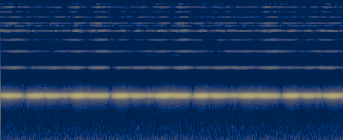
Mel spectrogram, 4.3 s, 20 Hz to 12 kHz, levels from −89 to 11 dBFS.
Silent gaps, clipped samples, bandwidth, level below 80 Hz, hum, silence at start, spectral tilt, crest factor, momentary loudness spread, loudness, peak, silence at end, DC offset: none; under 0.1%; 10.5 kHz; -78 dBFS; none; 0 s; 2.5 dB/octave; 8 dB; 3 LU; -22 LUFS; -14 dBFS; 0 s; under 0.1%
